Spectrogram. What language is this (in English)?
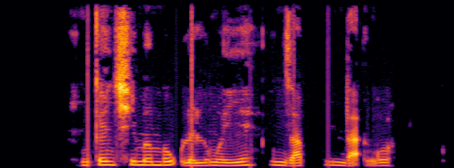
Ngombale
